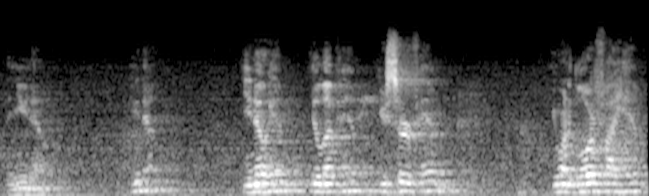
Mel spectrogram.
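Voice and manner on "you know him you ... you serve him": normal talking voice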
